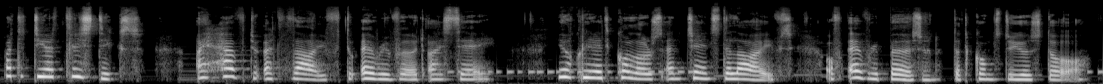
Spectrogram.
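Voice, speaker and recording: A woman voicing a flamboyant, theatrical man who speaks grandly and flatters others in a game. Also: on the high side.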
